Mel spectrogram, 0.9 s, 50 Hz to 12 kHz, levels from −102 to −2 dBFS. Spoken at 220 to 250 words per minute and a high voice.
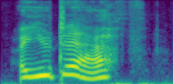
No: fast, 205 wpm; very high, 275 Hz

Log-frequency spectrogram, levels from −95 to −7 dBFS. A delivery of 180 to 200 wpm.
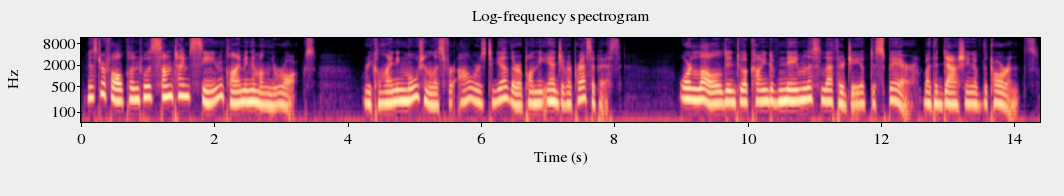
No: average, 150 wpm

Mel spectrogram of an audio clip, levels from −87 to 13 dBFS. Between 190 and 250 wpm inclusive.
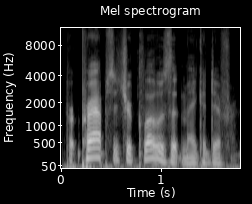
No: fast, 270 wpm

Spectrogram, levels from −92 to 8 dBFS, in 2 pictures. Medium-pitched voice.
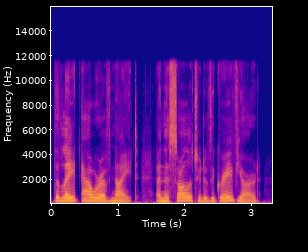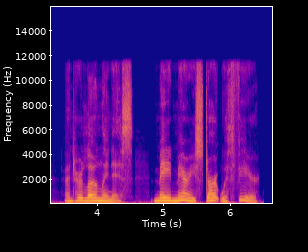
No: high, 230 Hz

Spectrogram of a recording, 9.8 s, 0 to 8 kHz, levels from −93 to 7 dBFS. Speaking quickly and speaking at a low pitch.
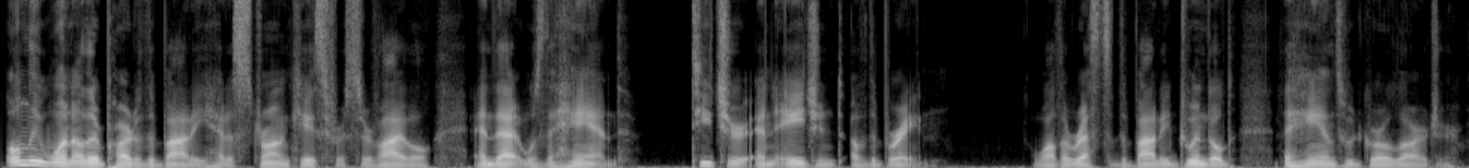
Yes: fast, 220 wpm; low, 100 Hz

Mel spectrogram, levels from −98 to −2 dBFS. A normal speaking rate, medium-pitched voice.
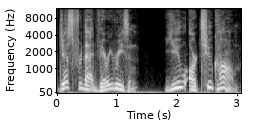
Yes: average, 175 wpm; medium, 160 Hz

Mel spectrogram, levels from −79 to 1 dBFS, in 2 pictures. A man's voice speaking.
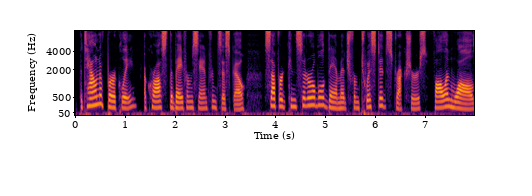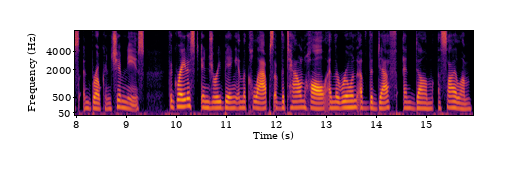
No: female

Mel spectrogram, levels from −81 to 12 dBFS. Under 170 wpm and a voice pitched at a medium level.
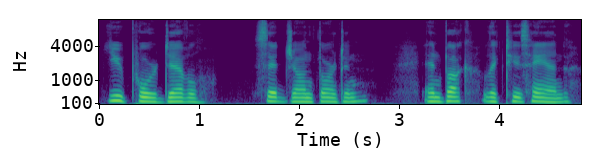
Yes: slow, 135 wpm; medium, 165 Hz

